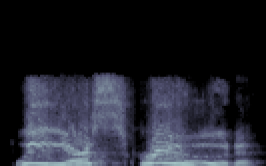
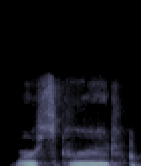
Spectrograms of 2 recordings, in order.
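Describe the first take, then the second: First: It is said in a cheerful, upbeat tone. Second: It is said in a gloomy, defeated tone.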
